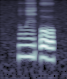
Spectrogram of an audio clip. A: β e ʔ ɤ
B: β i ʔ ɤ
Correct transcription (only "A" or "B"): B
